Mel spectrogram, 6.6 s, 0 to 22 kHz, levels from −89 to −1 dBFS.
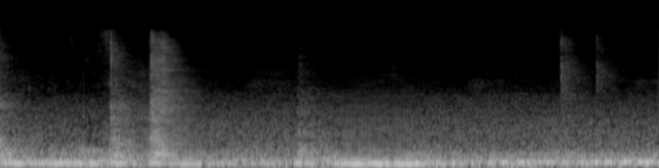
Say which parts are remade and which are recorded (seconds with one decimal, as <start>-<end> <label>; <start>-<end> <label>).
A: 0.0-1.4 recorded; 1.4-2.0 remade; 2.0-3.4 recorded; 3.4-4.1 remade; 4.1-6.6 recorded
